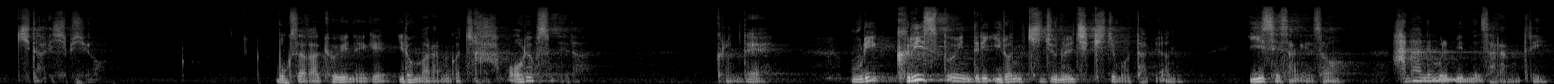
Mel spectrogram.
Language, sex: Korean, male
